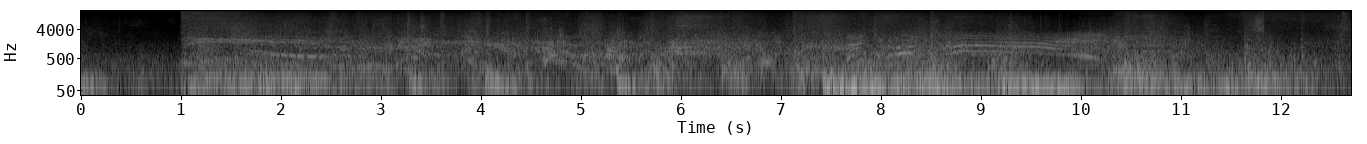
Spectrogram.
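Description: Blades slash and strike in a loud fight.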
